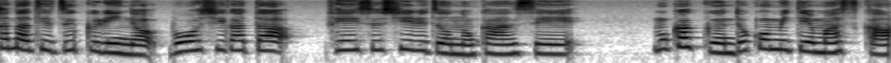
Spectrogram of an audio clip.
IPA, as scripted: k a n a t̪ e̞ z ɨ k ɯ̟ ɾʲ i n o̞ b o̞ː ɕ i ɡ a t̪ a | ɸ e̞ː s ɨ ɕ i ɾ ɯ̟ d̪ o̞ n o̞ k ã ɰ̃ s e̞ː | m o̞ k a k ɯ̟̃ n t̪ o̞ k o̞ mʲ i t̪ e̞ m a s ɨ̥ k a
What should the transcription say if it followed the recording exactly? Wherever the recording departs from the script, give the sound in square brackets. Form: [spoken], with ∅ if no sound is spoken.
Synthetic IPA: k a n a t̪ e̞ z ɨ k ɯ̟ ɾʲ i n o̞ b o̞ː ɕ i ɡ a t̪ a | ɸ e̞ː s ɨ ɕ i ɾ ɯ̟ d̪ o̞ n o̞ k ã ɰ̃ s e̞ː | m o̞ k a k ɯ̟̃ n [d̪] o̞ k o̞ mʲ i t̪ e̞ m a s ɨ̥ k a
